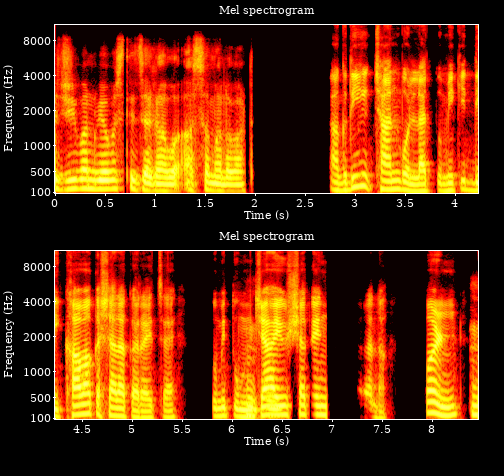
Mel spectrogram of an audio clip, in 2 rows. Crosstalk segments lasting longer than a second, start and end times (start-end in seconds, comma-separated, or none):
none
